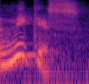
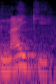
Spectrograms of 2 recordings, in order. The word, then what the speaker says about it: Nike: Qué palabra es esa es la palabra niques de ahí viene la marca de zapatos nique hermano se dice Nike como se diga es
